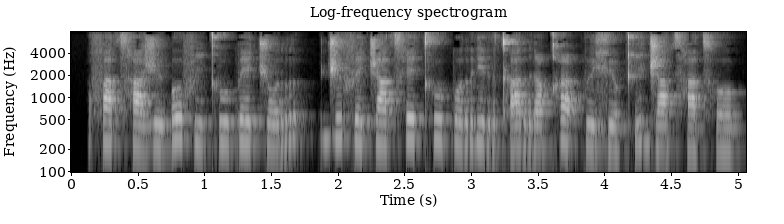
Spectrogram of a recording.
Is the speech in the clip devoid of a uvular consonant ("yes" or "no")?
no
